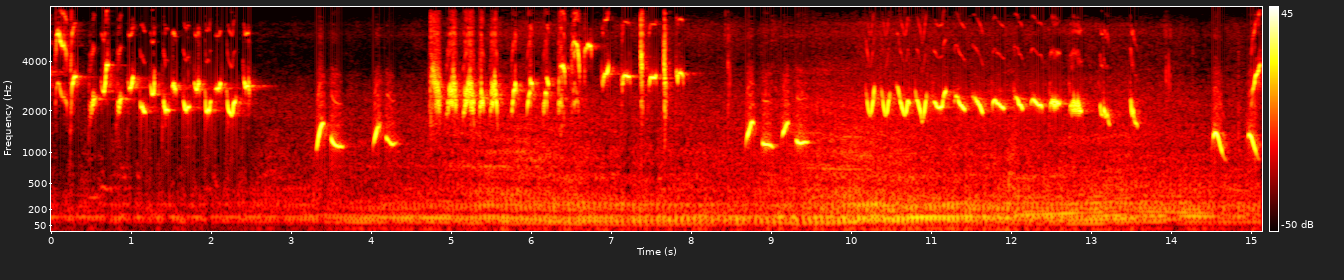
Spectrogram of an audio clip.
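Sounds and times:
greater green leafbird song: 0.0 - 2.7, 3.4 - 8.1, 8.7 - 9.6, 10.2 - 13.8, 14.5 - 15.1.

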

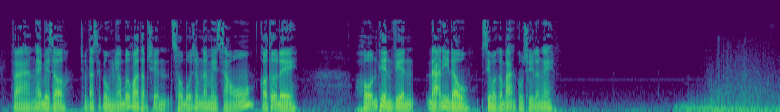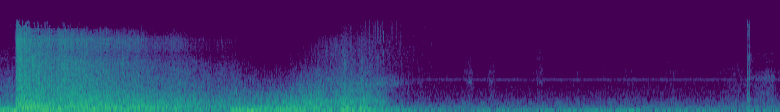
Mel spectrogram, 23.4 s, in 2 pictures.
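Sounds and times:
speech: 0.2 - 4.5, 5.4 - 8.4
explosion sound effect: 10.1 - 18.1.

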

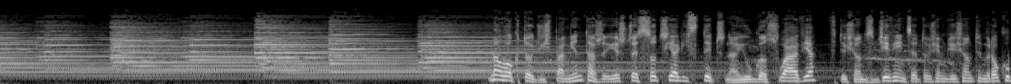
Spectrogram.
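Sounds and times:
church bell of Saint Sava Cathedral in Belgrade tolling the hour: 0.0 - 10.1
speech: 4.9 - 10.1.

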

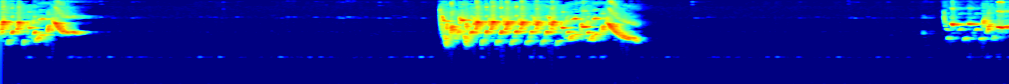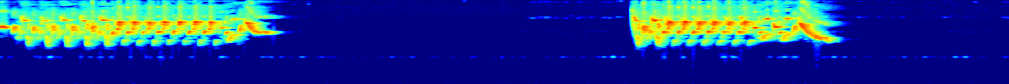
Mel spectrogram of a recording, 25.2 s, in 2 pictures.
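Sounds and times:
European goldfinch singing: 0.0 - 1.1, 5.5 - 8.1, 11.8 - 16.1, 20.5 - 23.2.

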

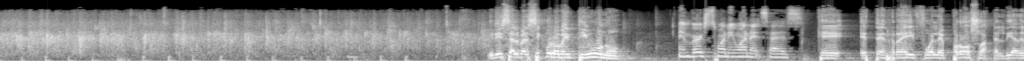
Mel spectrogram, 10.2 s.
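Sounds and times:
church congregation applauding: 0.0 - 6.4
speech: 4.9 - 6.3, 6.9 - 10.2.

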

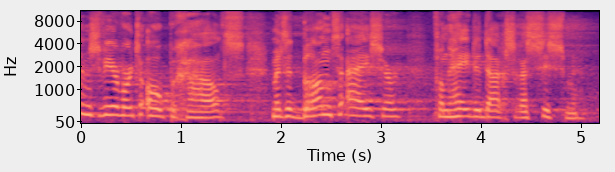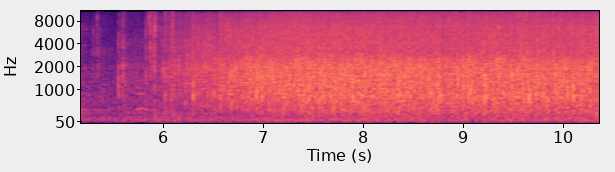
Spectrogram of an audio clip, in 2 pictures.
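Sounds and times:
speech: 0.0 - 5.2
audience applause at the national commemoration of the slavery past: 5.9 - 10.3.

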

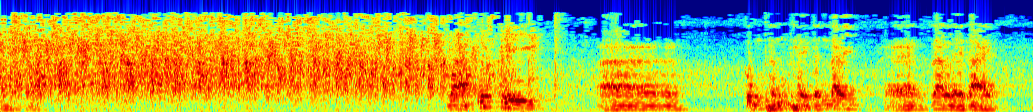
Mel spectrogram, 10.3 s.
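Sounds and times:
audience applause: 0.0 - 5.4
speech: 4.6 - 10.1.

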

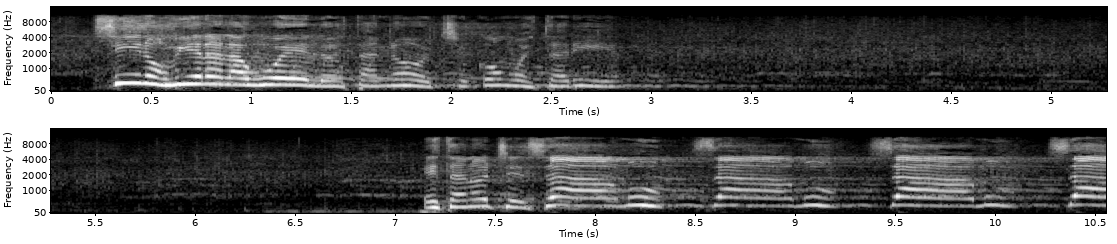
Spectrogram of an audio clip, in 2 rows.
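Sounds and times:
speech: 0.2 - 3.0, 7.1 - 10.5
audience applause: 2.2 - 7.6
audience cheering: 3.0 - 7.6.

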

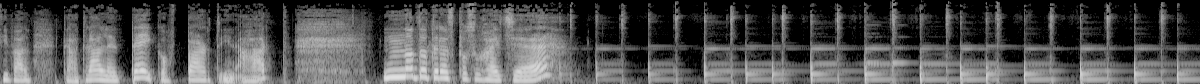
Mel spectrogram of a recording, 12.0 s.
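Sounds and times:
speech: 0.0 - 5.8
drinking glasses, spoons and pots played as instruments: 5.6 - 11.9.

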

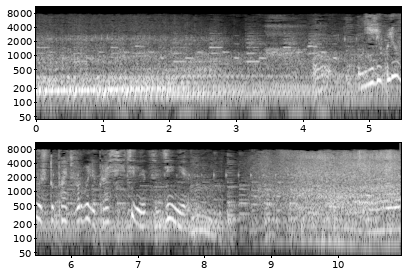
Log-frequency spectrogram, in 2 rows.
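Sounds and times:
car driving and pulling up: 0.0 - 10.9
speech: 5.1 - 8.2.

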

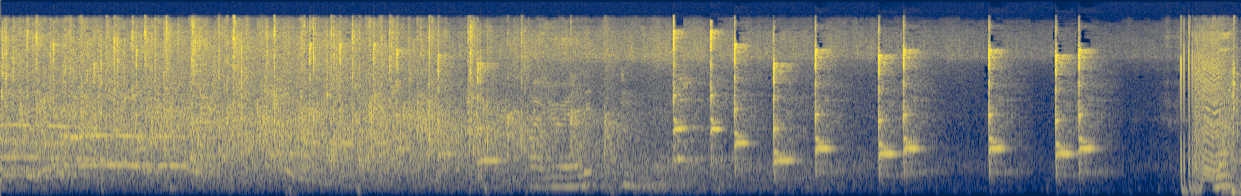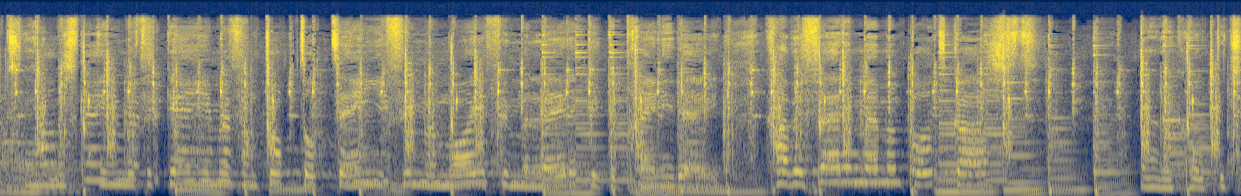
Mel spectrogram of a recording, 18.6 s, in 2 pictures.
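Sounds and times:
audience applause on a radio show: 0.0 - 4.8
music: 5.4 - 18.6
speech: 9.4 - 17.2, 18.1 - 18.6.

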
